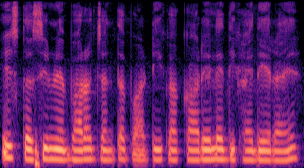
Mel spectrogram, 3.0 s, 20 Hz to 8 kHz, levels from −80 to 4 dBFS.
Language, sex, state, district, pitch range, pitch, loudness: Hindi, female, Arunachal Pradesh, Lower Dibang Valley, 170-180 Hz, 175 Hz, -16 LUFS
